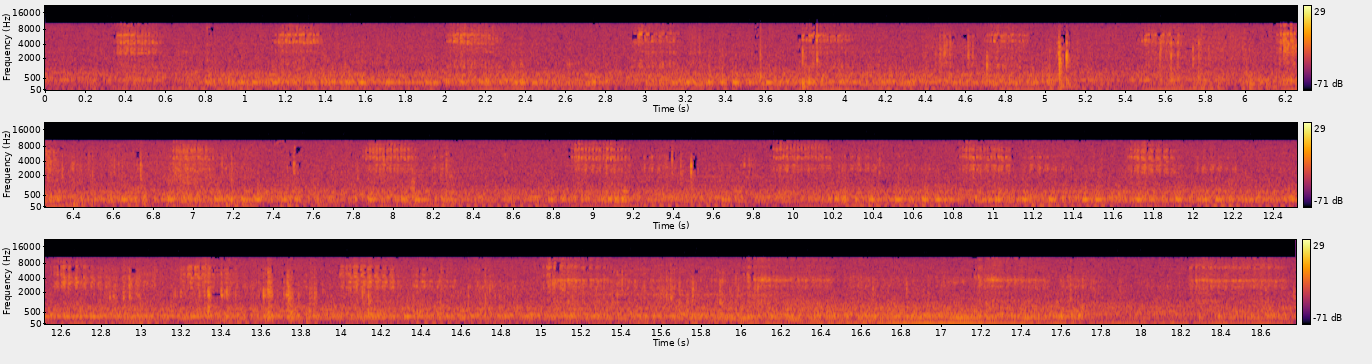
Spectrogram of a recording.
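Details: Mother cat with suckling two-day-old kittens; a long, steady purr beats in regular hushed pulses under the nursing, with a few tiny clicks scattered throughout.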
